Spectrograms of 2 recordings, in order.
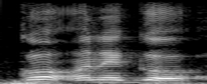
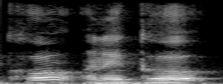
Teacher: ક અને ગ અલ્પપ્રાણ છે જ્યારે ખ અને ઘ મહાપ્રાણ છે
